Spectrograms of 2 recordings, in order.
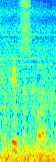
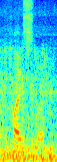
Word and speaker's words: Heisler: do remember in the video, he kept saying Heisler wrong. He kept saying it was Hessler. But no, I'm pretty sure. I've always known that word as being pronounced as Heisler.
